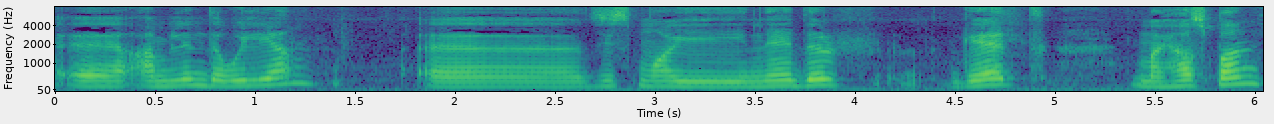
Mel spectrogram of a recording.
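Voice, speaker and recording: With an Egyptian accent, a woman speaks very slowly in a dark, mellow tone, with ordinary pitch variation and long, frequent pauses. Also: medium pitch for a woman. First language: Arabic. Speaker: service user. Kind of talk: testimonial interview. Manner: halting.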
